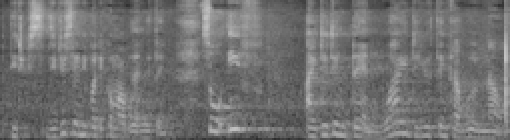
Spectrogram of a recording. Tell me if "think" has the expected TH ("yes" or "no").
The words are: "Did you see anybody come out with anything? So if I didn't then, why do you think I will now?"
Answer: yes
